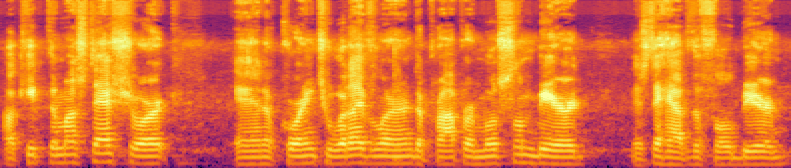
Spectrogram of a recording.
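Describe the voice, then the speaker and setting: Bright-voiced man in his forties. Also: medium pitch, little pitch movement, rough recording. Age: 40s. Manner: reads viewer comments aloud, halting with fillers. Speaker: live stream co-host. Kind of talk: casual live stream chat.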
